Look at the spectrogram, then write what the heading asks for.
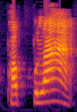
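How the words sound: It is said with a Thai-style accent. The speaker calls it wrong. "ที่คนไทยชอบออกนะคะเราอาจจะแบบบอก"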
